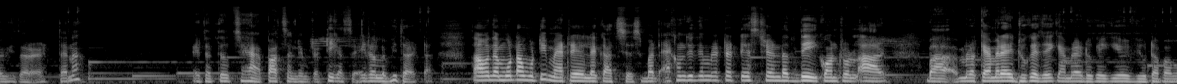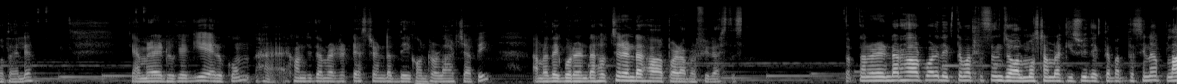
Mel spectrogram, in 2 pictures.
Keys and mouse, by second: 0.8 click, 10.8 click, 11.8 click, 12.3 click, 13.3 click, 15.1 ctrl+r, 15.9 ctrl+r, 19.9 F9.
